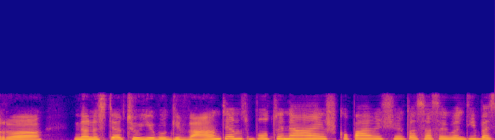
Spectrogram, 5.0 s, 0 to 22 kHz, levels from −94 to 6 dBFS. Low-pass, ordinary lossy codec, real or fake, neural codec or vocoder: 7.2 kHz; MP3, 96 kbps; fake; codec, 16 kHz, 1.1 kbps, Voila-Tokenizer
